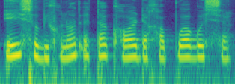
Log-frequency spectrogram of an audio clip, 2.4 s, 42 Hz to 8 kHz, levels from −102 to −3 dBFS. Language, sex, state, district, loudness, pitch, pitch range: Assamese, female, Assam, Kamrup Metropolitan, -15 LUFS, 230 Hz, 220-245 Hz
